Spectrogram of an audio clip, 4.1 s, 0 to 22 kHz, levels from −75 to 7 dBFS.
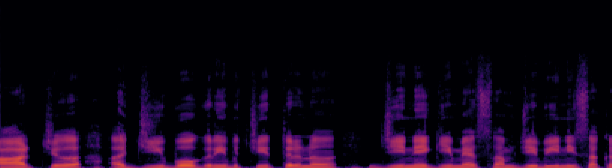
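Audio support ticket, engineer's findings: No faults found in the speech clip. Nothing to attribute to any component.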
